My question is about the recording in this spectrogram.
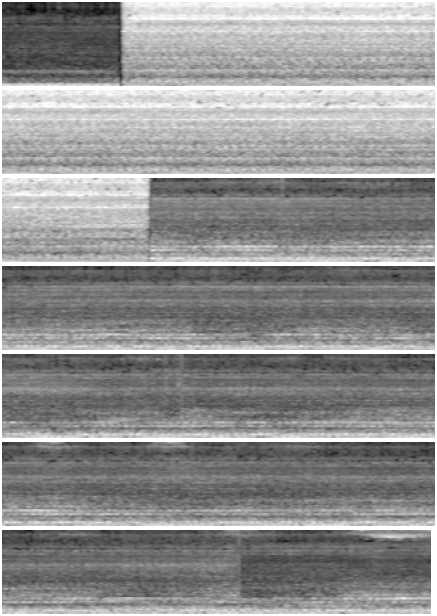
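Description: Marine Caterpillar diesel engines running in a boat's engine room, a steady low drone with a deep hum, plain from about ten seconds in. Before that there is a loud, even rushing noise.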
